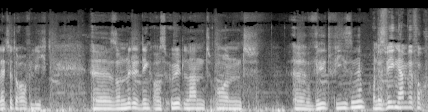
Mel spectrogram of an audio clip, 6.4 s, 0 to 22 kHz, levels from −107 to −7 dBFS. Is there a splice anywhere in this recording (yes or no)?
yes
